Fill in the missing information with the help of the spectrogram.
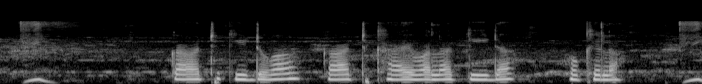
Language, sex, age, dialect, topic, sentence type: Bhojpuri, female, 18-24, Southern / Standard, agriculture, statement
